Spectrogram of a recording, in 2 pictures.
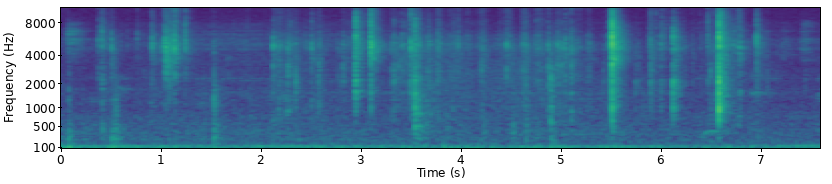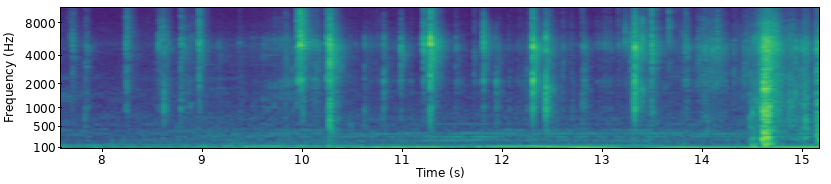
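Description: Scattered small clicks and light rustles of cardstock and foam tape being handled, as double-stacked foam tape squares are pressed onto the back of a paper bow, over a steady low hum.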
